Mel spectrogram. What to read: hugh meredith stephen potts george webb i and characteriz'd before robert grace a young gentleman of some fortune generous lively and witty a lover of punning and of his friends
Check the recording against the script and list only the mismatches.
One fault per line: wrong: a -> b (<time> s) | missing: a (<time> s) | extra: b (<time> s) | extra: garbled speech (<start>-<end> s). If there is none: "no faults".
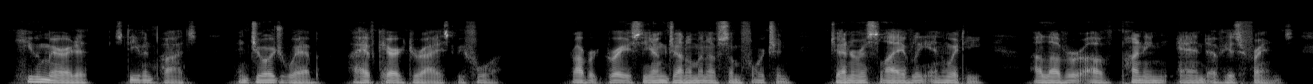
extra: and (2.4 s)
wrong: and -> have (3.6 s)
